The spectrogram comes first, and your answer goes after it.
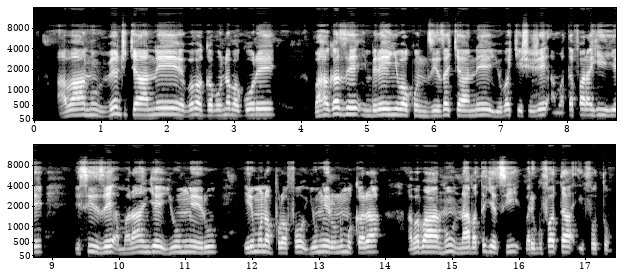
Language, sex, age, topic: Kinyarwanda, male, 18-24, government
